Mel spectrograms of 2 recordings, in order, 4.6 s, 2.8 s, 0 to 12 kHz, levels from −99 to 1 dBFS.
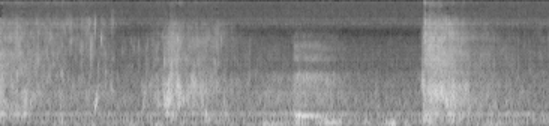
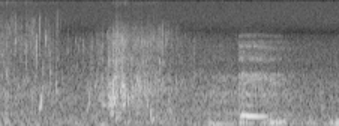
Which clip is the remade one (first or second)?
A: first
